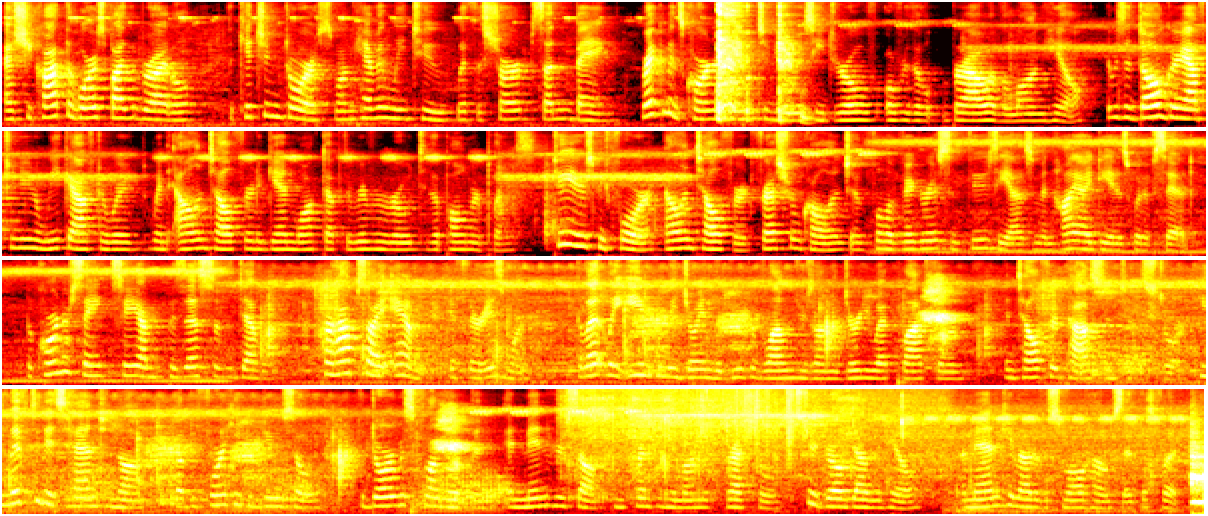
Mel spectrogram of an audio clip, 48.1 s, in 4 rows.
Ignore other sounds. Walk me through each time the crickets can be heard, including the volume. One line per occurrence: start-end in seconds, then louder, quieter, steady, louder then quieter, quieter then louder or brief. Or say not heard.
0.0-48.1 louder.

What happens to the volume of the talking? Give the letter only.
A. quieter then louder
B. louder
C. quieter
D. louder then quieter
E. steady
E.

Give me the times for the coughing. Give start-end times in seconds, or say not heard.
7.1-8.1.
